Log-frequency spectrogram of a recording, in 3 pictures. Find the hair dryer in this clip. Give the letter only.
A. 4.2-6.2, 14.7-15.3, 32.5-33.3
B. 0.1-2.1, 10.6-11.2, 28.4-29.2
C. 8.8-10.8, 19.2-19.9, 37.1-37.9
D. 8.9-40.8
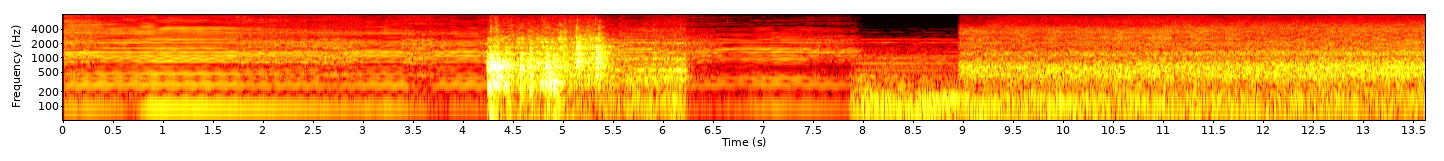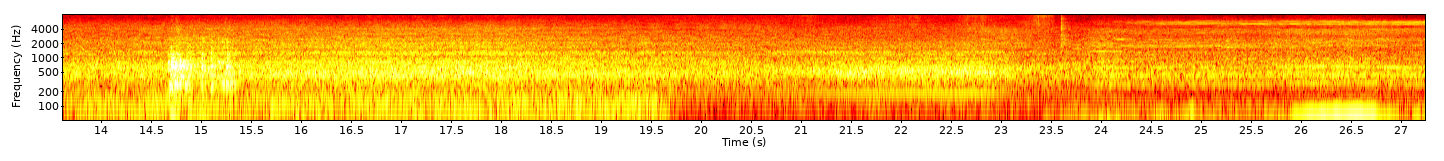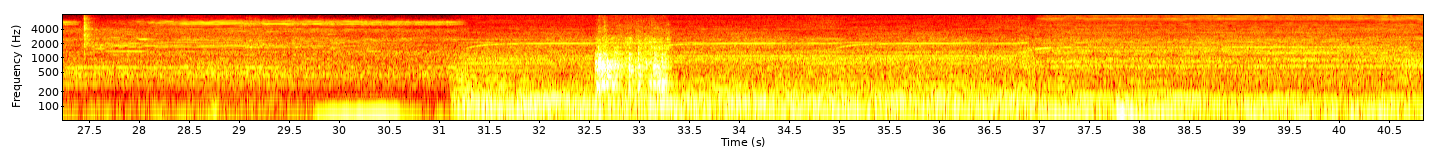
D.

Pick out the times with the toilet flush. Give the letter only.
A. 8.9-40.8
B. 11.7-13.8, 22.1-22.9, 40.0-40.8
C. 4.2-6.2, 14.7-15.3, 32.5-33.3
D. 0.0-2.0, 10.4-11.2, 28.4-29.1
C.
